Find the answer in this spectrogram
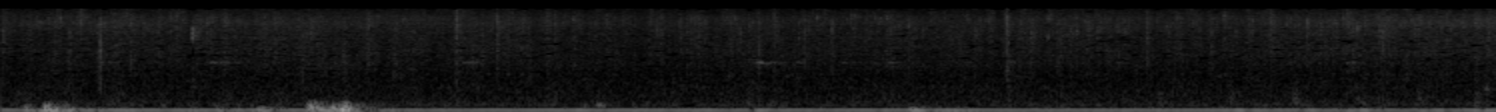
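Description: Egg, cabbage and carrot mixture frying gently in shallow oil in a nonstick pan, a soft steady sizzle over a low hum. A couple of soft knocks in the first second and a half as a spatula pushes the mixture into a square shape.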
